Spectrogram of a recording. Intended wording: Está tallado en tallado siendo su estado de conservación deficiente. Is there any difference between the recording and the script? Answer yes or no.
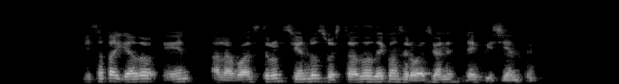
yes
